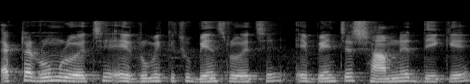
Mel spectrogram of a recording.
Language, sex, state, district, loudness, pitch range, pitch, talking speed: Bengali, male, West Bengal, Jalpaiguri, -22 LUFS, 140-160 Hz, 150 Hz, 165 wpm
